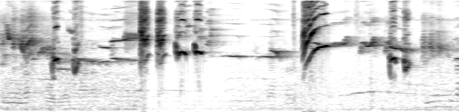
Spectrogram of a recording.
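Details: Agitated Oriental magpie-robin singing, seeking a rival to fight. Dense, rapid phrases of scratchy notes, sharp upswept whistles and a sustained level whistle, with abrupt loud chips in between.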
